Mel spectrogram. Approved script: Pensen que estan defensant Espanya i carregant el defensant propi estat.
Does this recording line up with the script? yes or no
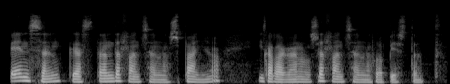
yes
